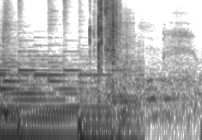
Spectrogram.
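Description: Podcast intro theme music with a heavy bass line, fading out over the two seconds. About a second in, a short sharp effect sound cuts across it.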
